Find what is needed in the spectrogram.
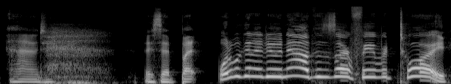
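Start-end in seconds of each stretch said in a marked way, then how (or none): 1.8-4.5 put-on high, fretful child voice; worried kid. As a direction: fret like a child over a broken treasure. Kids upset over broken toy.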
